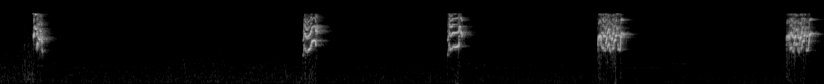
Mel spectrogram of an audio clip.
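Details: Rosy-faced lovebirds, five caged pets near a window, one giving five harsh, buzzy high chirps spaced roughly one and a half to two and a half seconds apart over quiet.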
